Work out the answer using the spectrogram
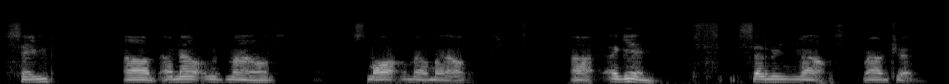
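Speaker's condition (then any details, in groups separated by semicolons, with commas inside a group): Cerebral palsy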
